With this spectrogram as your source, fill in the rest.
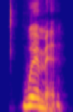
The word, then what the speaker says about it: women: And plural, it's going to start with wi. It's like a short I sound, like men, women.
